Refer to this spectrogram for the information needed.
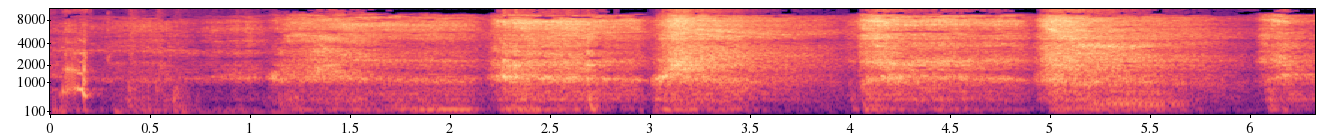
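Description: A sleeper gasps for air after a long period of not breathing, in a series of loud, harsh, snorting breaths, about six in quick succession roughly a second apart, with no talking.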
